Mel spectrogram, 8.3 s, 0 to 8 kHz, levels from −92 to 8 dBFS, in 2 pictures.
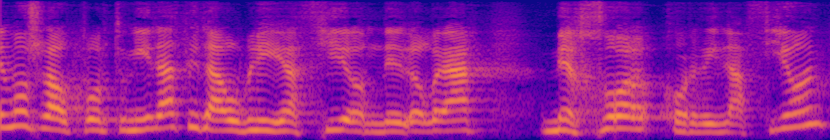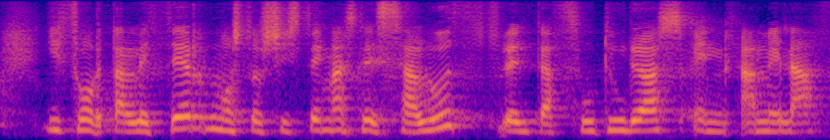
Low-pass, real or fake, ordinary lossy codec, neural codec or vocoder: none; fake; none; codec, 16 kHz, 1 kbps, FunCodec, trained on LibriTTS, 50 frames a second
